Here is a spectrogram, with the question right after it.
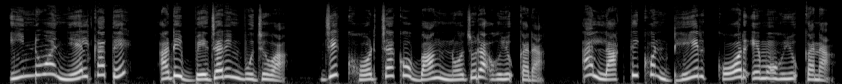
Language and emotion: Santali, angry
